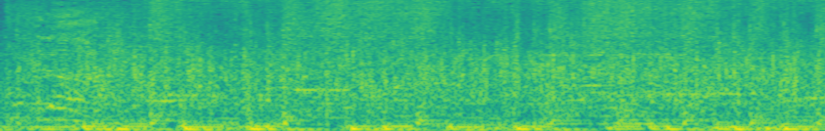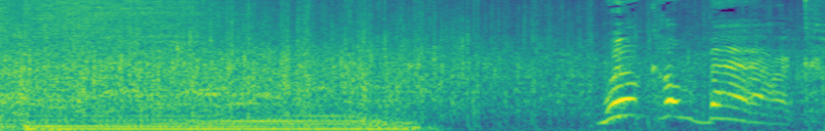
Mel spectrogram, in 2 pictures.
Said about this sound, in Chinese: 迎着这个掌声哈，我们回到我们的直播现场。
